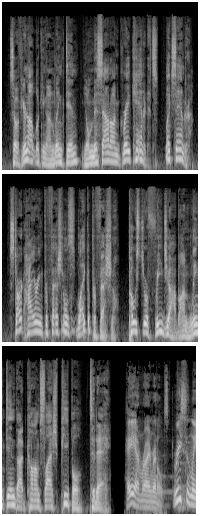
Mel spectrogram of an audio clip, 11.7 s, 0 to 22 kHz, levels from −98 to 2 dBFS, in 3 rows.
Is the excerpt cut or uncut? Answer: cut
